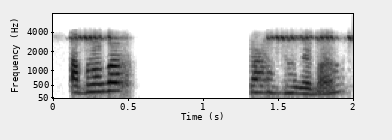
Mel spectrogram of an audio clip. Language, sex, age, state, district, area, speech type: Assamese, female, 60+, Assam, Darrang, rural, conversation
